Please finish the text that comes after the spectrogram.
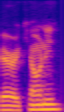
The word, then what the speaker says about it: Varrecchione: last name yeah so my last name is pronounced veric conone it's very Italian as you can tell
